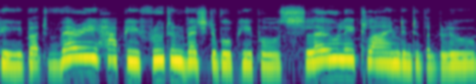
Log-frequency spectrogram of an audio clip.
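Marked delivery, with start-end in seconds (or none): none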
